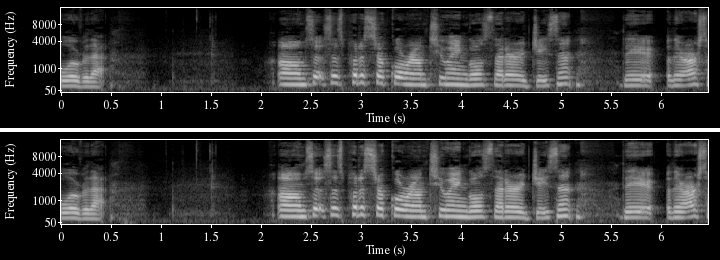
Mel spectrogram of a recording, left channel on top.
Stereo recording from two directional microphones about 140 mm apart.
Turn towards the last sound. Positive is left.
turn(degrees=-40)  # may be behind; listen again after turning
